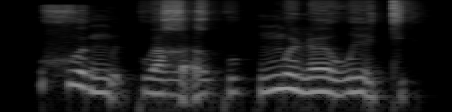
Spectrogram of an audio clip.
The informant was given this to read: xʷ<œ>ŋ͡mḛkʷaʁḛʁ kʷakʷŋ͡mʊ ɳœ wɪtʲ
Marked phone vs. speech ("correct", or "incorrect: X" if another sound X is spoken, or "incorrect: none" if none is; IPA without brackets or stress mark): correct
